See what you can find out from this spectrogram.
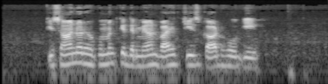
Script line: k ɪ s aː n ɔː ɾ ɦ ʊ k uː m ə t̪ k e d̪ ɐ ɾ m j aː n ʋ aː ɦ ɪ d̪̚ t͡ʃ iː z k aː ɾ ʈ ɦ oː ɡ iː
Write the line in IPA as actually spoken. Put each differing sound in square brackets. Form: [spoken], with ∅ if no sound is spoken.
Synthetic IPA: k ɪ s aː n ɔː ɾ ɦ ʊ k uː m ə t̪ k e d̪ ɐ ɾ m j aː n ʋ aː ɦ ɪ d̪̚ t͡ʃ iː z k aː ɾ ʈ ɦ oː ɡ iː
